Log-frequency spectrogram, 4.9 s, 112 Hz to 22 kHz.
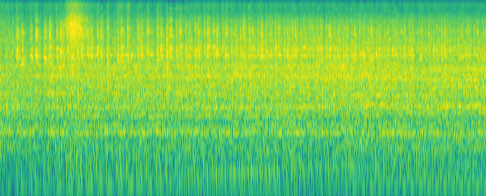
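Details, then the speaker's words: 2004 Hustler zero-turn mower, previously no-spark, starting on a jump pack because the battery is low: steady, even thrum with no misses. Owner suspects a corroded ground or stuck ignition switch freed by jostling wiring. Normal idle. "So, but honestly, you got some good troubleshooting in and started right up."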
